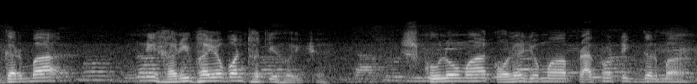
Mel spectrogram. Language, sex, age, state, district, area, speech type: Gujarati, male, 60+, Gujarat, Narmada, urban, spontaneous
